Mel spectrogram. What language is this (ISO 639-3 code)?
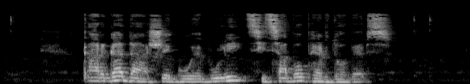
kat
